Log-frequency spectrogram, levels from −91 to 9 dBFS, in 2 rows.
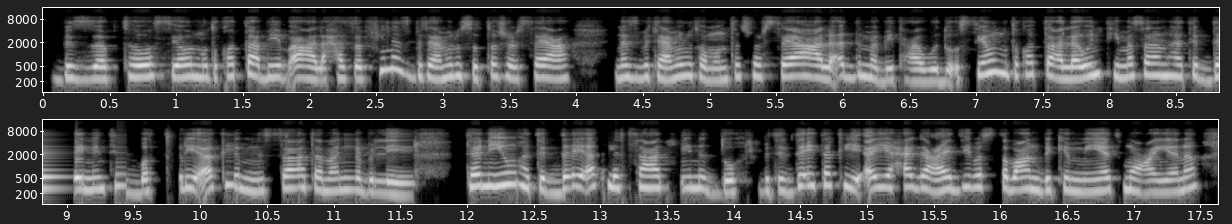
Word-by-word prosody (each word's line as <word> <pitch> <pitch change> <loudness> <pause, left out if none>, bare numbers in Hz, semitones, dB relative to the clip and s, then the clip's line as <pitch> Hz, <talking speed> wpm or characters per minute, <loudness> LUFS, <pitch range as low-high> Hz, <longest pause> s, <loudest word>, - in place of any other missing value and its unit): بالضبط 235 +1 -2
هو 265 0 +6
الصيام 270 -1 +1
المتقطع 275 +2 0
بيبقى 260 -1 0
على 225 -1 +1
حسب 240 0 -2
في 240 +12 -4
ناس 410 -5 -1
بتعمله 265 0 0
16 265 0 -3
ساعة 245 0 0 0.3
ناس 255 0 -2
بتعمله 260 +1 0
18 265 +3 -3
ساعة 275 +1 +3
على 260 -4 +3
قد 270 +1 -3
ما 265 -3 +1
بيتعودوا، 210 -2 -2
الصيام 305 +8 0
المتقطع 305 -4 0
لو 240 +2 +5
أنتِ 315 0 0
مثلًا 285 +1 0
هتبدئي 270 +1 -1
إن 255 -1 0
أنتِ 270 +4 -3
تبطلي 230 +1 -1
أكل 305 +2 -2
من 240 -3 -2
الساعة 275 +5 0
8:00 235 -7 -1 0.4
تاني 310 0 +4
يوم 345 +1 +3
هتبدئي 275 +1 +2
أكل 310 0 0
الساعة 280 0 +2
14:00 275 -1 -3
الضُهر، 220 -3 -1
بتبدئي 235 +7 -2
تاكلي 330 -4 0
أي 285 +3 +2
حاجة 295 -1 +1
عادي 260 +4 +1
بس 295 0 -2
طبعًا 265 -2 +2
بكميات 245 -1 -1
معيّنة 225 +3 -1
260 Hz, 165 wpm, -16 LUFS, 235-280 Hz, 0.4 s, هو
